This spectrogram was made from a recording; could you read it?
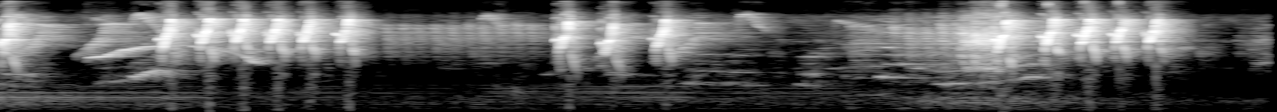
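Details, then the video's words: Bar-winged prinia, a semi-fluent singer used as a lure to get other prinias singing, gives bursts of sharp, high chips in quick series of five or six, mixed with thin rising whistles and a buzzy trill between bursts. "ciblek semi gacor"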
